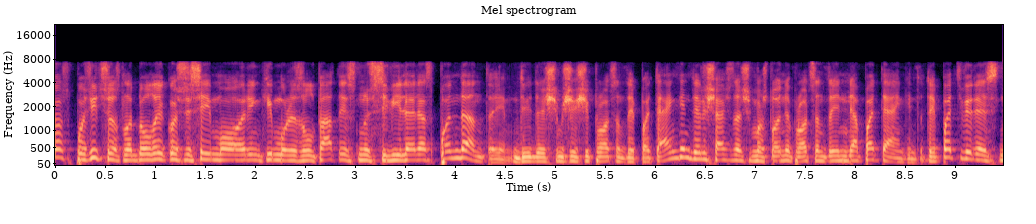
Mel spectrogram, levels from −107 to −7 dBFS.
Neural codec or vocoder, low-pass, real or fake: vocoder, 22.05 kHz, 80 mel bands, WaveNeXt; 7.2 kHz; fake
